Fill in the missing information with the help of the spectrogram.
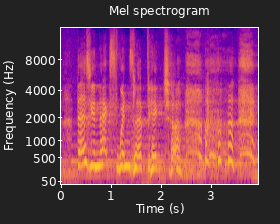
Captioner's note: laughs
